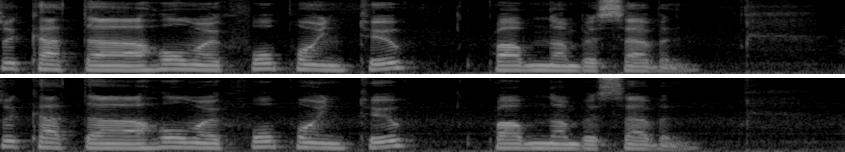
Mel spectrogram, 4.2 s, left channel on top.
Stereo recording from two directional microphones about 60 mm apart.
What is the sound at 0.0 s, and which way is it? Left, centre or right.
Speech, centre.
